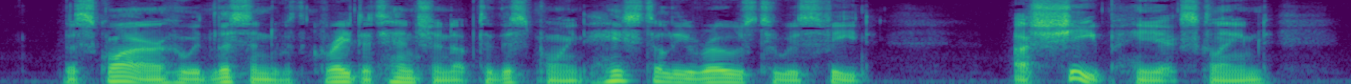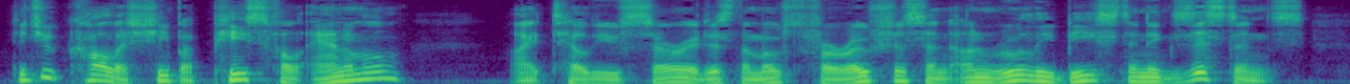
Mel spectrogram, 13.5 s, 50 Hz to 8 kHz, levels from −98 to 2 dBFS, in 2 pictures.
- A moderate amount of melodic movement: No, wide, 7.2 semitones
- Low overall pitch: Yes, low, 105 Hz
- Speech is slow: No, average, 190 wpm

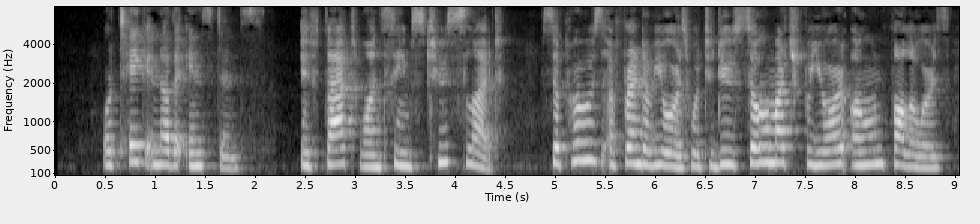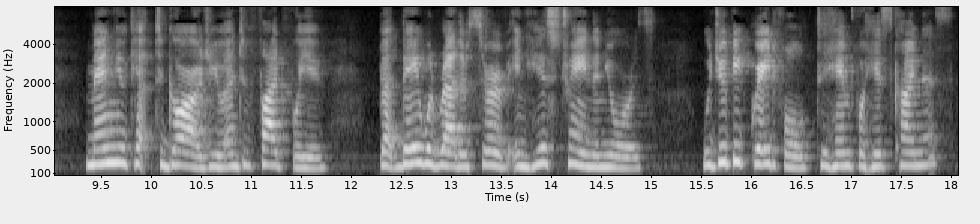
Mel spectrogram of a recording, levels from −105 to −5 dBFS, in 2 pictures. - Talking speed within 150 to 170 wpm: No, average, 180 wpm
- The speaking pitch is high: Yes, high, 235 Hz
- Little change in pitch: No, average, 3.5 semitones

